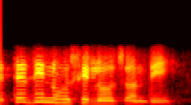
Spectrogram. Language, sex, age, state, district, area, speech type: Odia, female, 45-60, Odisha, Gajapati, rural, conversation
